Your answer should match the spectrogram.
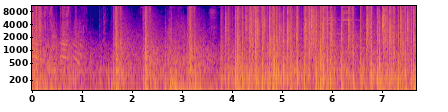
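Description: Machine gun fire in a Hell Let Loose battle, rapid rattling bursts and scattered gunshots, some distant and some close, growing denser and more continuous toward the end.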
